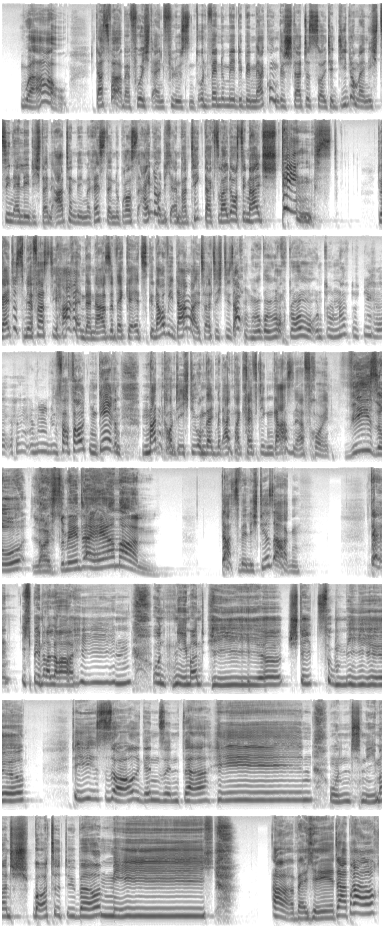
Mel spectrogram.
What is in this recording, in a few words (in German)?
trickstimme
